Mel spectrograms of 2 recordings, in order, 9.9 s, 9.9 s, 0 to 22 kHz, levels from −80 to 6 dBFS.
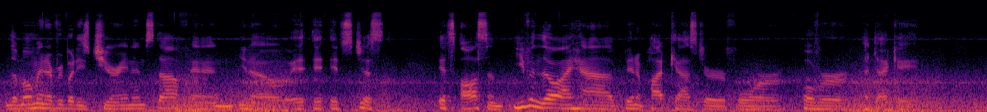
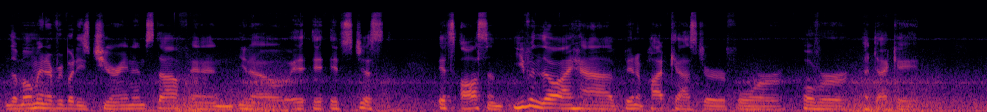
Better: second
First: wind noise on the microphone; heavy; 9 dB below the speech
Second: wind noise on the microphone; occasional gusts; 10 dB below the speech

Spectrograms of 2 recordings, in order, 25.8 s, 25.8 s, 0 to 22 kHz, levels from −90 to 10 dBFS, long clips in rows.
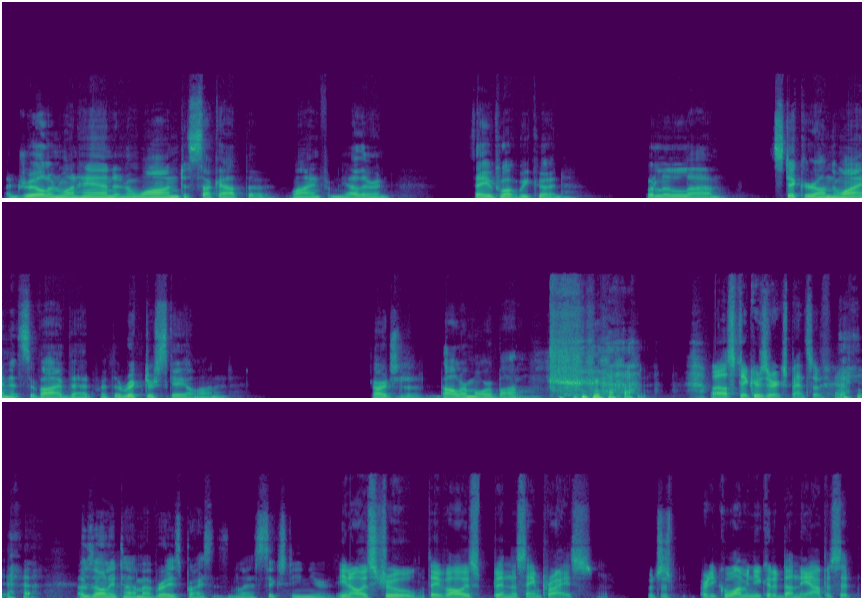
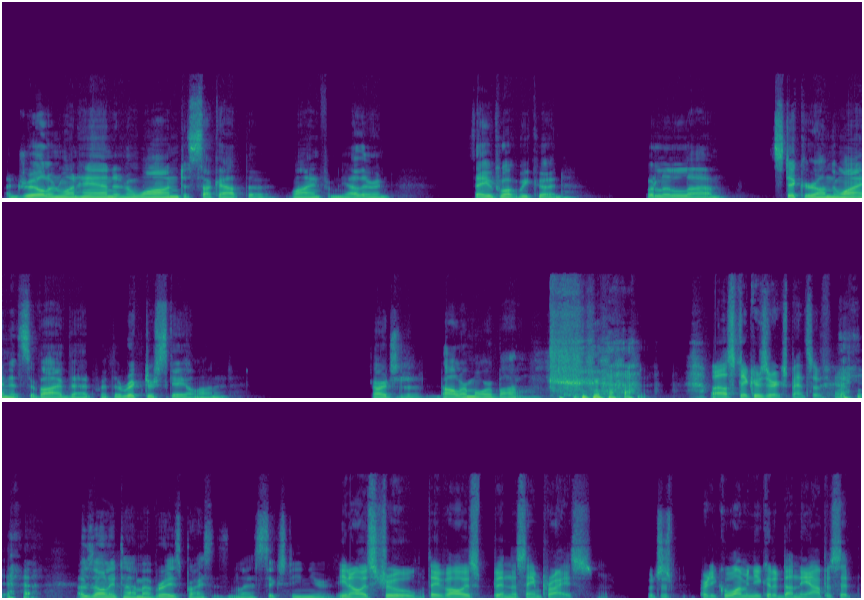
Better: neither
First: none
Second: none

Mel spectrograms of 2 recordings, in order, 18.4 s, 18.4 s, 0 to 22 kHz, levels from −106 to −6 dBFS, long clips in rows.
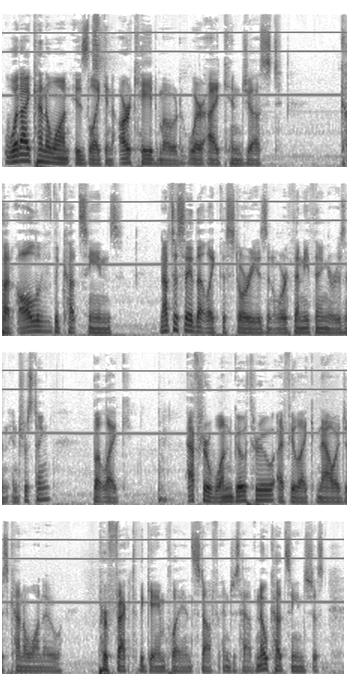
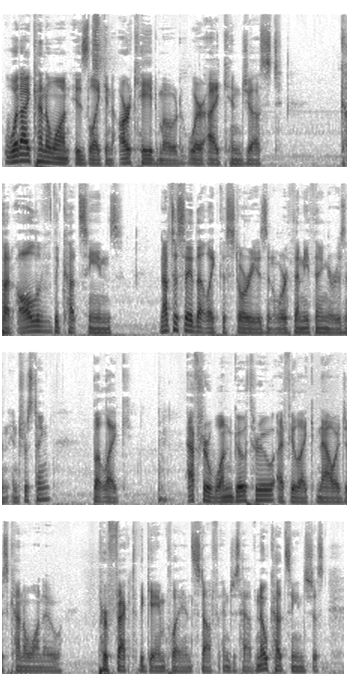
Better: second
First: high-pitched whine; noticeable; throughout; 10 kHz, 15 dB below the speech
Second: none

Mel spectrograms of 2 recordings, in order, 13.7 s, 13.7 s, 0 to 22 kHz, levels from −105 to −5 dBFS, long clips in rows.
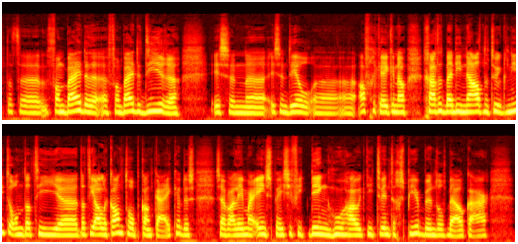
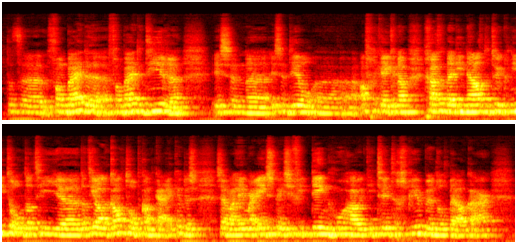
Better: first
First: none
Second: off-mic speech; far // room echo; slight; dies away in 0.5 s

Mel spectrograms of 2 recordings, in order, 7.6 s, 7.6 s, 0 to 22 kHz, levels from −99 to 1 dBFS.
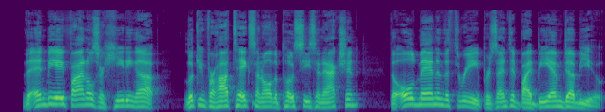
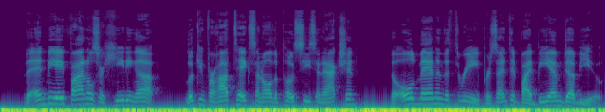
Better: first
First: none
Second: low rumble; loud; throughout; 7 dB below the speech

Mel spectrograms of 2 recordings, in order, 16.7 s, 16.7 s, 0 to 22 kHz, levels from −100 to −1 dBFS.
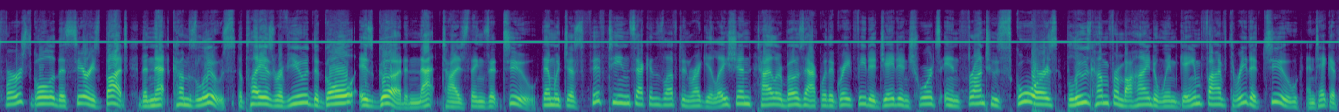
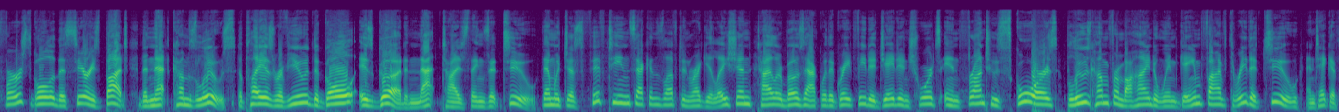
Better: second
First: high-pitched whine; loud; throughout; 5.5 kHz, 6 dB below the speech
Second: none

